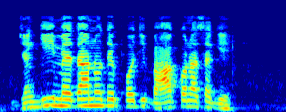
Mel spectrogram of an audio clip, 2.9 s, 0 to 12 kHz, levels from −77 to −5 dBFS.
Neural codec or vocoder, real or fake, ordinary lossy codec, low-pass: none; real; AAC, 64 kbps; 7.2 kHz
